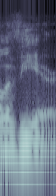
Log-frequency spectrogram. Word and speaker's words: Olivieri: Am I pronouncing it correctly? It's Olivieri.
